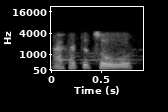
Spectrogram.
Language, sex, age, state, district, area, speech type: Kashmiri, male, 18-30, Jammu and Kashmir, Kulgam, rural, conversation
